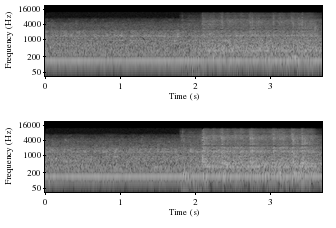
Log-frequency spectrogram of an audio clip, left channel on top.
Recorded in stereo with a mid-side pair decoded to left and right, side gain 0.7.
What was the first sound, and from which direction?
A blender, 35° right.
